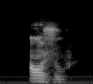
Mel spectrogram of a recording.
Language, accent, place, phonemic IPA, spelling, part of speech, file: French, France, Lyon, /ɑ̃.ʒu/, Anjou, proper noun, LL-Q150 (fra)-Anjou.wav
- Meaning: 1. Anjou (region) 2. a town and municipality in Isère department, Auvergne-Rhône-Alpes, France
